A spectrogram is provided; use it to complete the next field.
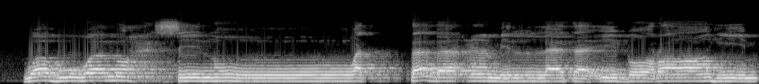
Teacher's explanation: Wa huwa muhsinu, di situ tanwin atau domatain ketemu waw, idgham bigun. Jadi tanwinnya domatain dimasukkan ke waw, diidghamkan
